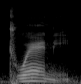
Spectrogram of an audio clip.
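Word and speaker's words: twenty: the reason is because when you have anti-vowel sound you don't pronounce the t so you say only 20 okay you got the one 20.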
